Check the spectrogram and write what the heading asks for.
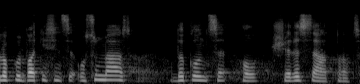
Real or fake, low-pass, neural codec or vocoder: fake; 10.8 kHz; codec, 24 kHz, 0.9 kbps, WavTokenizer, small release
